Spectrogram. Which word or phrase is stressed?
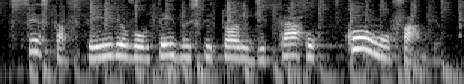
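com o Fábio. The stress falls on "com o Fábio". It tells who came along. "A ênfase no com o Fábio indica a companhia"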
